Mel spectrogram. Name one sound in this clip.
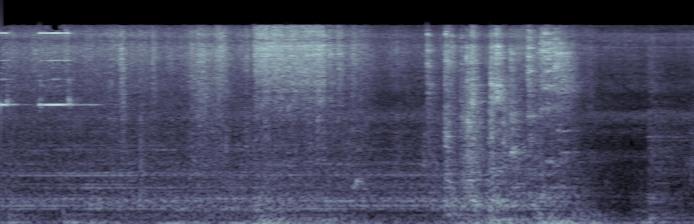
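Lift doors slide shut with a rumble.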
